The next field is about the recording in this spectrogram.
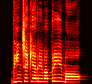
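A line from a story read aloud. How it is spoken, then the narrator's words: Big piglet shouting. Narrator (Italian): gridava il porcellino grande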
